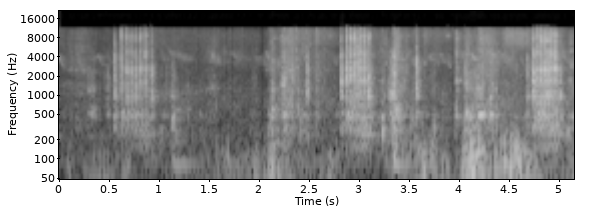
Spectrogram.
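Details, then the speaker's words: 1952 Harley-Davidson Panhead after six months idle, full choke, throttle wide open, 61 degrees, fuel on: separate kicks about a second apart, each a ratchet and chuff against compression; turns over without firing as oil seals the cylinders. "Now see, we can feel the oil starting to seal up those cylinders."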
